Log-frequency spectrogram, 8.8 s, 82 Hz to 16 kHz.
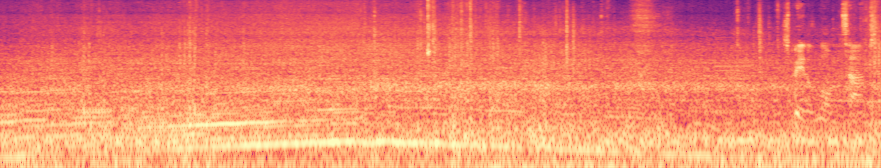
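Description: A Mazda MX-5 project car engine droning steadily while driving, loud and close with rising and falling pitch as it revs, and someone talking over it.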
